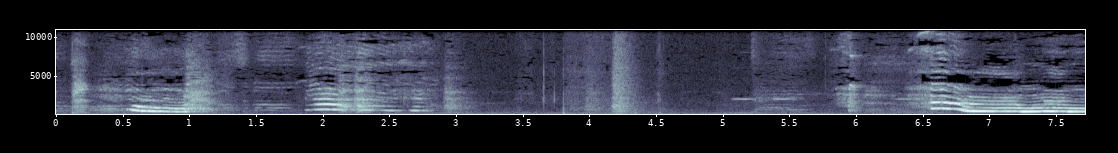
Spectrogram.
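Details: A husky, reacting to his favourite song being played, howls in long, wavering notes that start high and slide down, with brief yips and whimpers in the pauses; a person speaks briefly near the start.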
